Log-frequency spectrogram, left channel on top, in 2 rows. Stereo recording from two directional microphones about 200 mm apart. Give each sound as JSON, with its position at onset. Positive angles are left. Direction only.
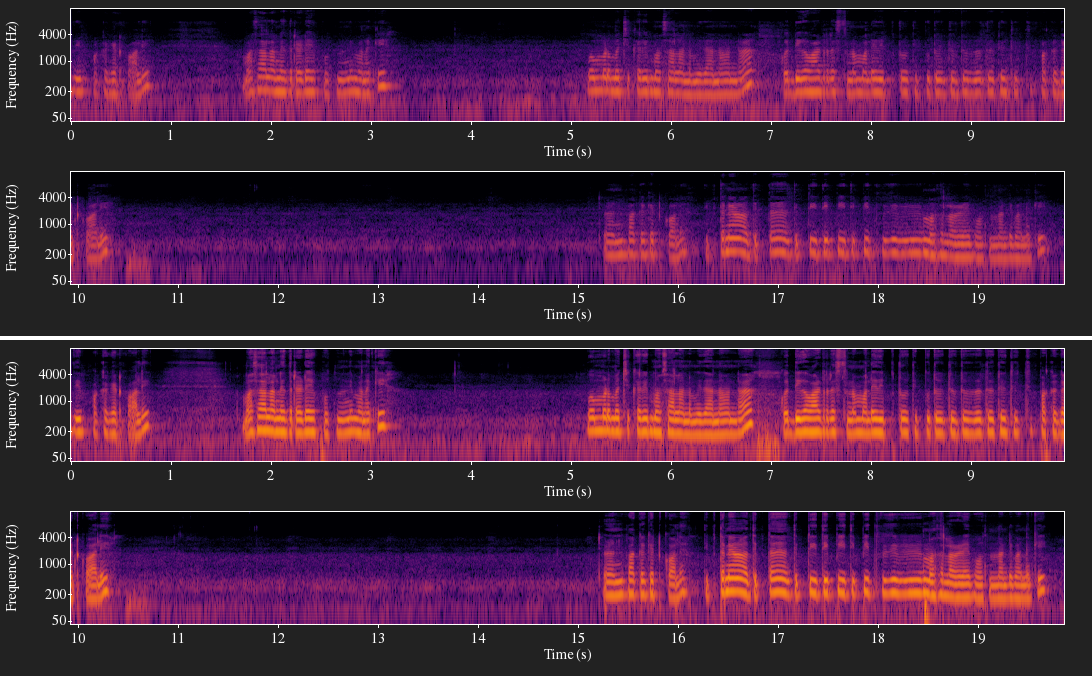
{"t": 0.2, "sound": "speech", "side_deg": -45}
{"t": 5.1, "sound": "speech", "side_deg": -40}
{"t": 15.2, "sound": "speech", "side_deg": -45}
